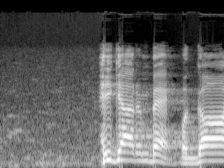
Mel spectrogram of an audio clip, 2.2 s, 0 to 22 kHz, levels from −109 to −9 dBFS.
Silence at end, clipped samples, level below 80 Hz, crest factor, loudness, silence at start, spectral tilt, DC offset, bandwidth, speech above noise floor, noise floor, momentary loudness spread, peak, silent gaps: 0 s; under 0.1%; -50 dBFS; 14 dB; -13 LUFS; 1 s; -5.5 dB/octave; under 0.1%; 7.6 kHz; 31 dB; -41 dBFS; 5 LU; 0 dBFS; none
